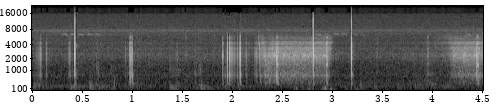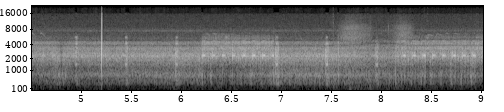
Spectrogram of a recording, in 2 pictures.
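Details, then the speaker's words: USSR Sokol 403 AM transistor radio: crunchy random crackling static and pops over hiss, with weak volume. The cause is suspected to be a bad transistor or a bad capacitor. "Uh, but you'll hear the little crunchy static thing. It could be a bad transistor."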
